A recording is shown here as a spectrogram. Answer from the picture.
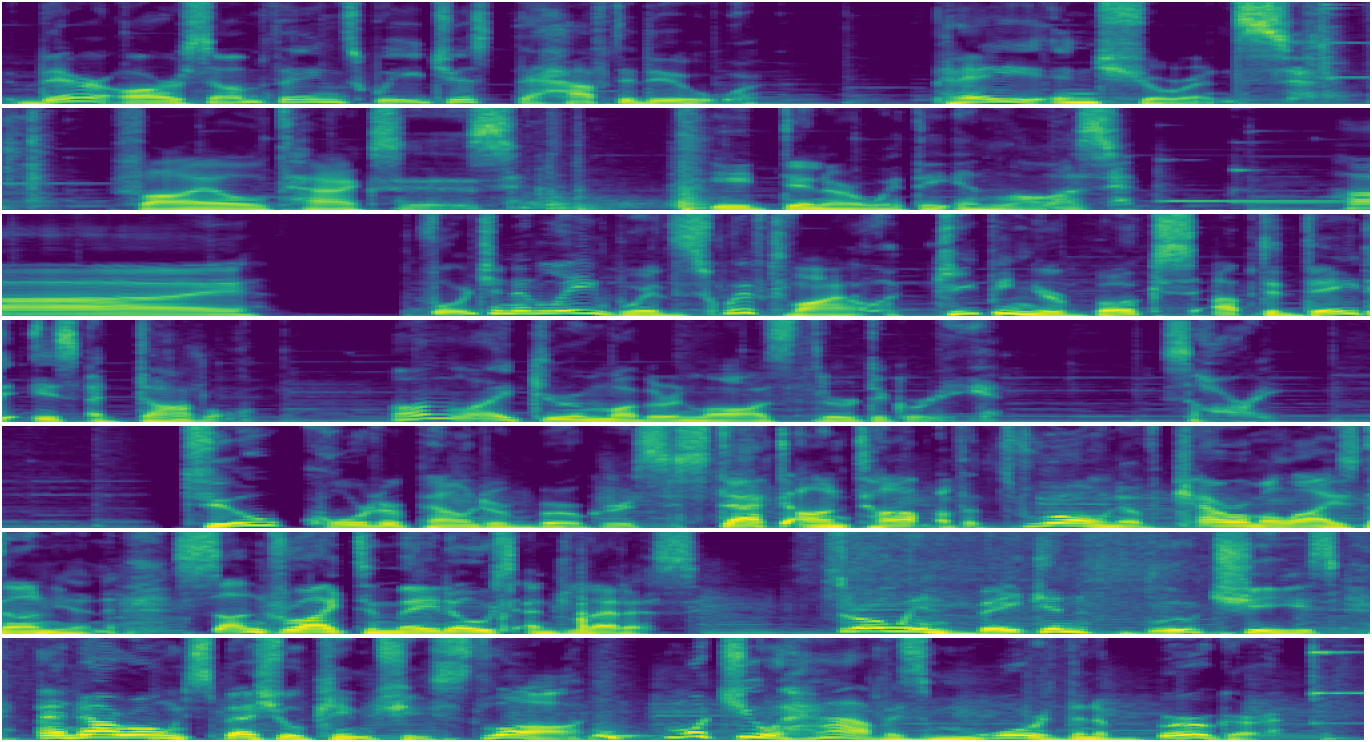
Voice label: American Demo Reel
